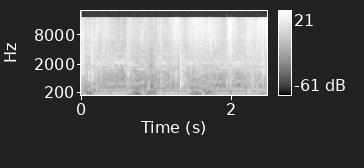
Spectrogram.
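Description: Background music with a steady bass line, over which a cardboard toy box is handled and its clear plastic wrap crinkles and tears, with a few sharp handling noises.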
